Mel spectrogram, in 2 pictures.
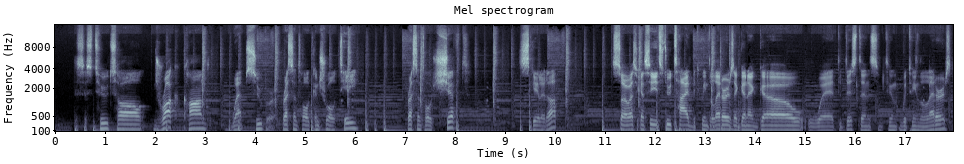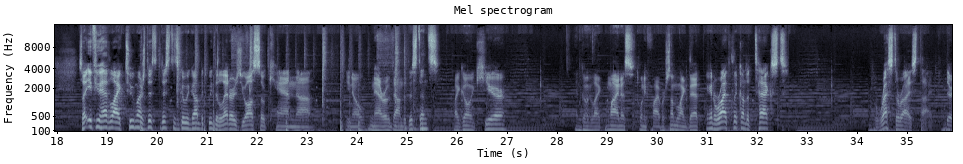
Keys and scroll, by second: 5.5 ctrl+t, 11.7 ctrl+a, 25.2 ctrl+a.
